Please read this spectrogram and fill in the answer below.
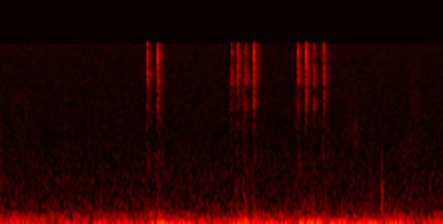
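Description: Short clicks from a computer mouse and keyboard: a pair about one and a half seconds in, then two quick runs of about four clicks each. A steady low hum sits under them.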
